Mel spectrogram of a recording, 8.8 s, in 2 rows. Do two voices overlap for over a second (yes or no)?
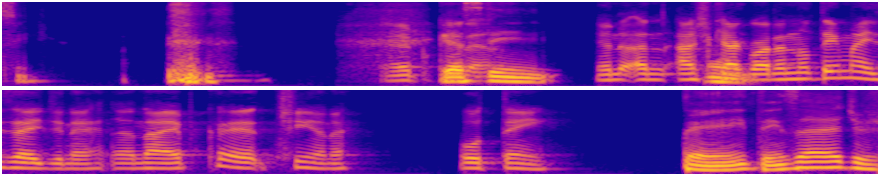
no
